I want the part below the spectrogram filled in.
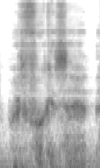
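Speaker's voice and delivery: frustrated whisper under his breath; muttered to himself. Real, not acted. Veteran forgetting a base name, whispering to himself. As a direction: whisper it to yourself, annoyed.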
